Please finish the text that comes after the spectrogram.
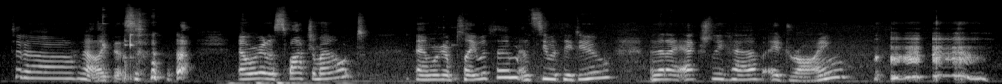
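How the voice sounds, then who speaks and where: With a slightly high, stuffy and congested voice, this art channel host chats and gushes through a casual unboxing of art supplies, cooing at every tiny thing. The audio is poor, with a little hiss or hum, picked up by a camera-mounted shotgun mic above the tabletop in her home art studio.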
